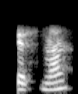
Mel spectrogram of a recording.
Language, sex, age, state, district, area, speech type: Tamil, female, 45-60, Tamil Nadu, Tiruvarur, rural, conversation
